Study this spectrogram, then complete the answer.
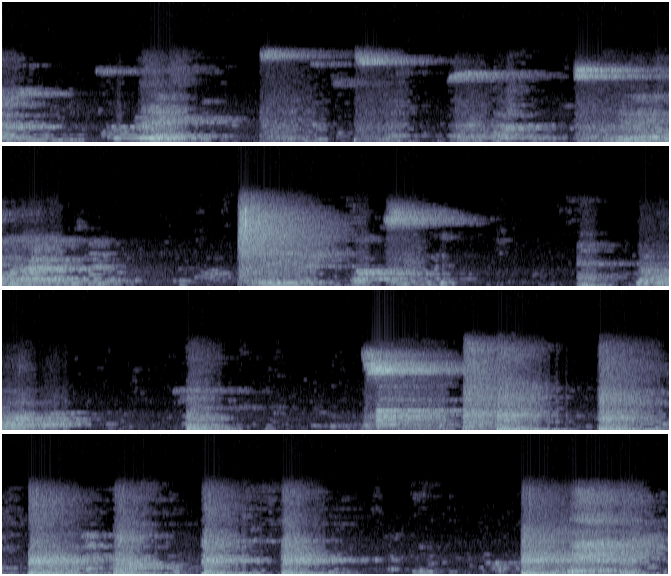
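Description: A man talks calmly nearby in a large echoing hall.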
